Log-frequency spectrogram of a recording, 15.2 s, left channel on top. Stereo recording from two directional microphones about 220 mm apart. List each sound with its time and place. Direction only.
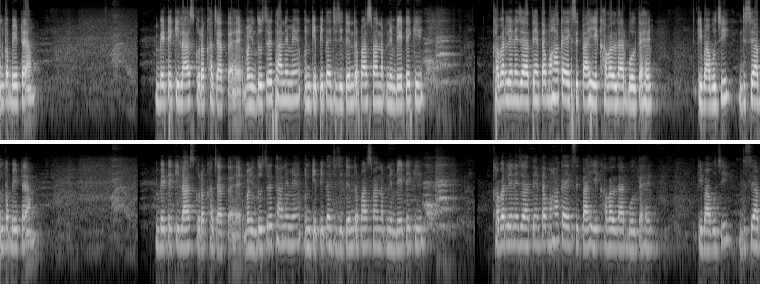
0.0 s a woman's voice: 35° left (ahead or behind)
3.2 s a woman's voice: 40° left (ahead or behind)
9.8 s speech: 35° left (ahead or behind)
